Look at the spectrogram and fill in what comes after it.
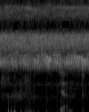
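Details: Crickets at a campsite in the Tanay, Rizal mountains, Philippines, at nightfall, a sound said to help the camper relax and sleep: a steady high continuous buzzing drone under low thumps and handling noise.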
